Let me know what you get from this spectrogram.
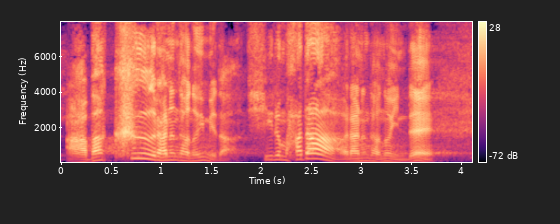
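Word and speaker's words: אבק: 근데 이것을 이제 히브리어 발음으로 하면 야곱은 야콥이라는 이렇게 발음이 되고 야복은 야복라는 이제 이런 발음이 되고 씨름하다는 아바크라는 단어입니다. 그러니까 야코브가 야포크에서 아바크했다 하면은 뭔가 이제 언어의 유희를 사용해서 이 본문이 시작되고 있다는 것을 알 수 있습니다.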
